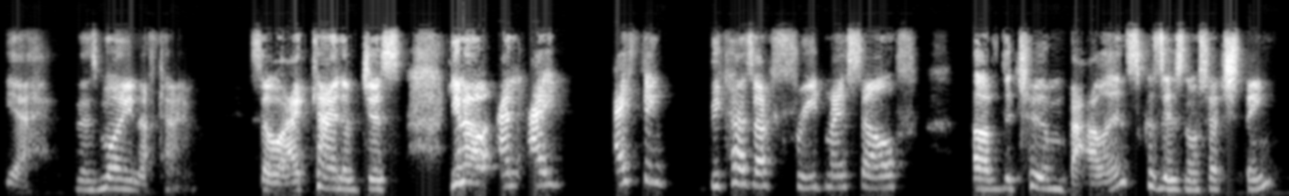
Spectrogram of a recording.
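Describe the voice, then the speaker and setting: A woman's voice: medium pitch, lively intonation, a little slow, bright, forceful tone. A woman with a Trinidadian accent, a podcast guest talking in a casual, emphatic way, often adding "you know". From Trinidad and Tobago. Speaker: podcast guest, dentist and author. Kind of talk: casual interview chat.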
